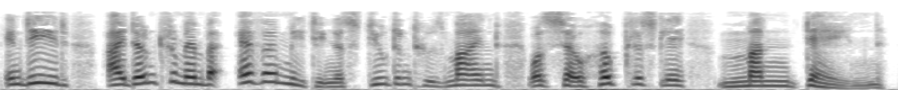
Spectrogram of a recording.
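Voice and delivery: crush her with haughty disdain; cold anger. Acted. Trelawney dismissing Hermione, high icy anger. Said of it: "unmistakable anger".

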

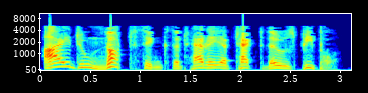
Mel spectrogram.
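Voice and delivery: measured but insistent; loudly firm. A narrator's reading. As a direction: state it firmly to end the argument. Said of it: "said Dumbledore loudly".

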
